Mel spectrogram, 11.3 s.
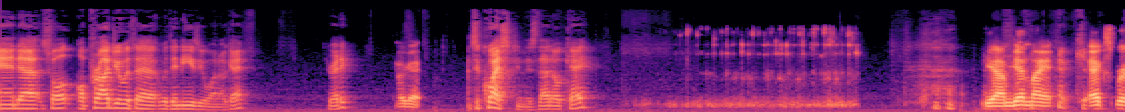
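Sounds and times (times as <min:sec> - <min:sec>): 
speech: 0:00.0 - 0:02.6, 0:03.3 - 0:06.0, 0:09.4 - 0:11.2
hearty sip of a drink: 0:06.4 - 0:08.6.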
